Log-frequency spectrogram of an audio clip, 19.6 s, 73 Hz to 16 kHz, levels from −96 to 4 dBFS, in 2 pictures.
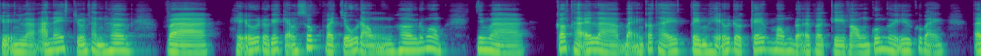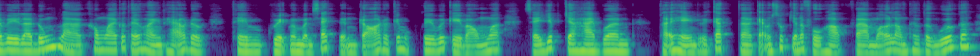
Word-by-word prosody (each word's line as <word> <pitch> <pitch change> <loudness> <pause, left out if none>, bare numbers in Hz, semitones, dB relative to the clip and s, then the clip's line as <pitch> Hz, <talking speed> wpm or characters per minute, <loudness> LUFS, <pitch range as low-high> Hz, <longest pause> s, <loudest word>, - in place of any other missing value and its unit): chuyện 115 +1 0
là 110 -2 0
anh 120 - 0
ấy 145 +3 +1
trưởng 145 -7 -2
thành 115 -4 -1
hơn 130 +1 +1 0.4
và 110 -2 +5 0.3
hiểu 140 +3 +2
được 130 - 0
cái 135 - +1
cảm 120 - 0
xúc 175 +8 0
và 110 - +3
chủ 110 +7 0
động 115 +1 -1
hơn, 135 +1 +1
đúng 145 +3 -2
hông? 140 -6 -1 0.3
Nhưng 140 -1 +1
mà 105 -5 0 0.3
có 150 - +3
thể 130 -4 +3
là 115 -6 +1
bạn 110 - -2
có 140 - -1
thể 120 -3 -1
tìm 115 -2 +2
hiểu 115 +4 0
được 115 -5 -1
cái 135 +2 +1
mong 130 -3 -2
đợi 110 0 0
và 110 -1 -1
kỳ 110 -1 0
vọng 105 +1 0
của 140 - 0
người 140 -4 -1
yêu 125 0 0
của 140 - -5
bạn. 115 -3 -3 0.3
Tại 125 - +3
vì 135 0 +4
là 125 -1 +3
đúng 160 +10 +2
là 110 -10 +1
không 140 -1 -2
ai 135 0 +2
có 160 - -3
thể 125 - 0
hoàn 115 -5 +1
hảo 120 +3 0
được, 120 -5 -1 0.2
thì 120 -2 +1 0.3
việc 115 -2 +4
mà 120 - +1
mình 110 -2 +1
xác 150 +7 -1
định 110 0 -2
rõ 105 +5 +2
được 130 - -2
cái 150 - -2
mục 135 - -7
tiêu 130 -1 +1
với 145 - +1
kỳ 115 -2 +2
vọng 105 +4 0
á 140 - +1 0.3
sẽ 110 - +1
giúp 155 +7 0
cho 130 - +3
hai 120 -1 +3
bên 120 -1 +2 0.3
thể - - +4
hiện 110 -4 +2
được - - -5
cái 150 - +4
cách, 150 - -18
a, 115 -1 +1
cảm 110 - -1
xúc 165 +9 -4
cho - - +1
nó 145 - 0
phù 110 -5 -1
hợp 105 -3 +1
và 105 -1 +3
mở 105 +4 +1
lòng 130 -4 0
theo 125 -2 -4
từng 110 -1 -1
bước 155 +9 +2
á, 190 - +4
120 Hz, 280 wpm, -22 LUFS, 110-135 Hz, 0.4 s, và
